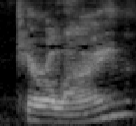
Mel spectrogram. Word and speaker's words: Caroline: Caroline? Yes. Line, okay.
